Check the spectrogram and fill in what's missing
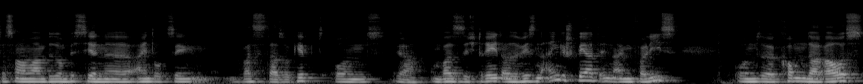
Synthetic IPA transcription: d̥asv̥aːmaːlnzoːnbɪsçənɛːʔa̰ɪndʁʊkz̥eːnvasɛsd̥aːzoːɡiːptʊntjaːʔʊmvasɛs̬z̥ɪçd̥ʁeːtʔalzoviɐzɪntʔa̰ɪnɡəʃpɛɐtɪnʔaɪnəmfɛɐliːs | ʔʊntɛːkʰɔməndaːʁaʊs

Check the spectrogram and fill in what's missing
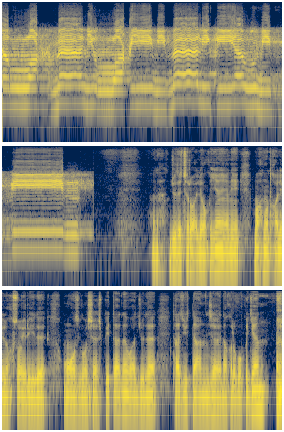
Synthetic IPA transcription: arːɑħmaːnɪrːɑħiːmɪmaːlɪkjawmɪd̪ːiː | n | d͡ʒʊd̪at͡ʃʰɪɾɒjlɪoqʰɨɡʲanjaːnɪmahmud̪halɪlhʊ̥sɒjɾɪd̪ɪɒwɒzɡʲaoʃaʃɪ̥p̚kʲʰe̞t̪ʰad̪ɪvad͡ʒʊd̪at̪ʰad͡ʒwɪd̪laɾnɪd͡ʒaɪd̪aqʰɨlˠɪpoqʰɨɡʲan

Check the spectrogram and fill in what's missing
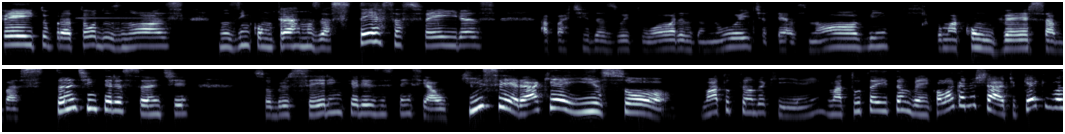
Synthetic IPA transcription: fejt̪ʊpɾɐt̪od̪ʊznɔs | nʊzẽŋkõnt̪ɾaɾmʊzɐst̪eɾsɐsfejɾɐs | a̰paɾt͡ʃiɾd̪ɐzojt̪ʊɔɾɐzd̪ɐnojt͡ʃɪat̪ɛɐznɔvɪ | ũmɐkõvɛɾsɐbast̪ɐ̃t͡ʃɪĩnt̪eɾesɐ̃t͡ʃɪ | sobɾɪʊseɾĩnt̪eɾezist̪ẽsiawʊkɪseɾakɪɛisʊ | mat̪ut̪ɐ̃nd̪ʊakʰiẽj̃mat̪ut̪ɐit̪ɐ̃mbẽj̃kolɔkɐnʊʃat͡ʃɪʊkɪɛkɪvo

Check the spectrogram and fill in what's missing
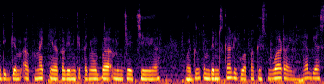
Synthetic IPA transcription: diɡɛmak̚nɛk̚jakalianikit̪aɲobamɛnt͡ʃet͡ʃeja | wadut̪umbɪnsə̥kaliɡuapakɛsuaɾainijabias

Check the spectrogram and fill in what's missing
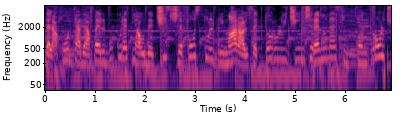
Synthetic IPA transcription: d̪e̞la̰kurt̪ead̪e̞ape̞lbukuɾet̪iawd̪e̞t͡ʃist͡ʃe̞fo̞st̪ulpɾimaɾalse̞kt̪o̞ɾulujt͡ʃint͡ʃʲrəmɨne̞subko̞nt̪ɾo̞l

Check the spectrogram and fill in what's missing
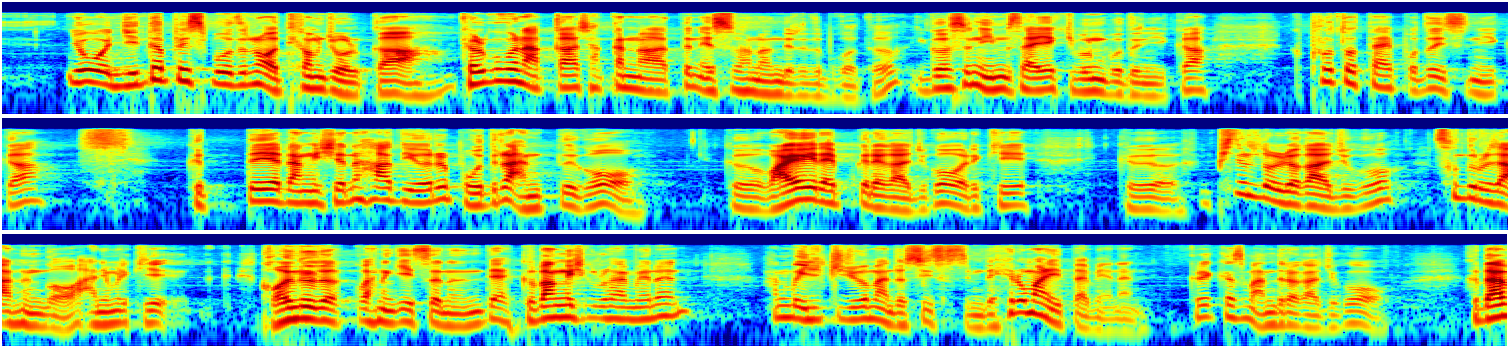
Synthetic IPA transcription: joind͡ʑintʰʌpʰes͈ʰɯbodunɯnʌt͈ʌkʰeamʌnt͡ɕoɭk͈akjʌɭɡuɡɯnak͈at͡ɕaŋk͈anːawat̚t͈ʌne̞sʰɯpʰanwʌndɯɾidopoʌdɯiɡʌsʰɯnimsʰaekibonbodɯɲik͈akɯ̥pʰɾotʰotʰaip̚p͈odois͈ɯɲik͈a | kɯt͈e̞ːdaŋɕʰinɯnɦadiʌɾɯɭpodɯɾɯɭant͈ɯɡo | kɯwaʌiɾep̚k͈ɯɾe̞ɡad͡ʑiɡoiɾʌkʰe | kɯpʰiɾɯɭt͈oʎːʌɡad͡ʑuɡo | sʰʌnduɾɯd͡ʑanɯnɡʌa̰ɲimʌniʌkʰe | kʌnɯɭtɯkak͈oɦanɯnŋɡeis͈ʌnːɯnnde̞kɯbaŋɕ̬ʰiɡɯɾoɦamjʌnɯn | hanbʌiɭt͡ɕ͈ud͡ʑiɡamandɯɭs͈uis͈ʌ̥s͈ɯmidaheɾomanit̚t͈amjʌ̰nɯ̰nkɯɾʌkʰes̬ʰʌmandɯɾʌɣad͡ʑiɡo | kɯdaɯ

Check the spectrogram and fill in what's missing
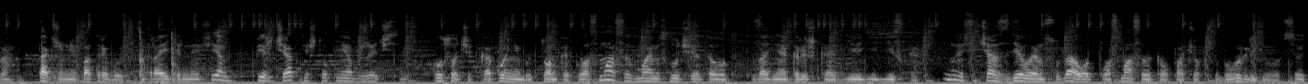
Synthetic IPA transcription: ət̪aɡʐɨmnʲepɐt̪ɾʲe̞bʊjɪt̪sə̥st̪ɾɐitʲɪlʲnɨjfʲen | pʲɪrt͡ɕat̪kʲɪʂt̪o̞pnʲɪɐbʐɛt͡ɕsʲə | kʊso̞t͡ɕɪkːɐko̞jnʲɪbʊtʲt̪o̞nkəjplˠɐsmasɨvmɐjimslˠut͡ɕɪːɛt̪əvo̞t̪ | zadʲnʲɪjəkɾɨʂkəɐt̪̚dʲɪɪdʲidʲiskə | nuisʲɪt͡ɕaszʲdʲelˠəjɪmsʊd̪avo̞t̪̚plˠɐsmasəvɨjkəlˠpɐt͡ɕo̞kʂt̪o̞bɨvɨɡlʲɪdʲɪlˠəfsʲɵ

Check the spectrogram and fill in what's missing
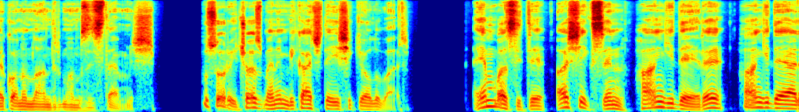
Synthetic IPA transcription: ɛkʰo̞numlˠand̪ɯɾmamɯzist̪ʰæ̰nmḭʃ | b̥uso̞ɾujt͡ʃʰø̞zme̞ninbikʰat͡ʃd̪e̞jiʃicjo̞lˠuva̰ɾ̥ | æmbasit̪ʰiaʃiksinhaɲɟid̪e̞jeɾiha̰ɲɟid̪e̞jæɾ

